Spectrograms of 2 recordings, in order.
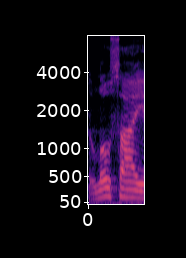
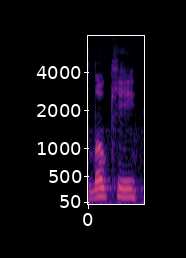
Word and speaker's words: loci: And loci is also pronounced as loci.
